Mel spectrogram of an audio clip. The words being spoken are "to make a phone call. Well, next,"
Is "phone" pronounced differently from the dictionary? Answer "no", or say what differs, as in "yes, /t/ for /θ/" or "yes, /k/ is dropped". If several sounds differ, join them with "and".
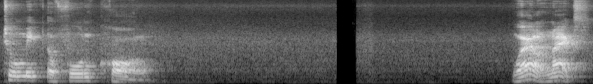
no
